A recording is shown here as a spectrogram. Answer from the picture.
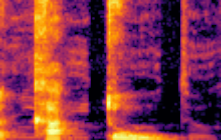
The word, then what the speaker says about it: KAT-TUN: Quarta semana, quem tomou posse do Oricon Charts é a banda Katun. Se escreve Katun, K-A-T-T-U-N.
